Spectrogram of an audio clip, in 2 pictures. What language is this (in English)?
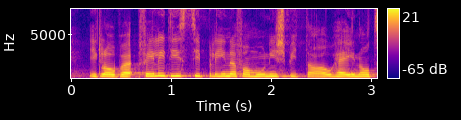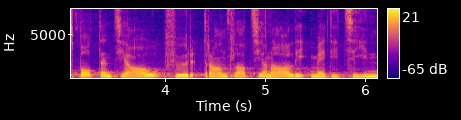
Swiss German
